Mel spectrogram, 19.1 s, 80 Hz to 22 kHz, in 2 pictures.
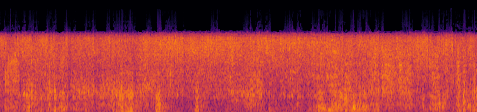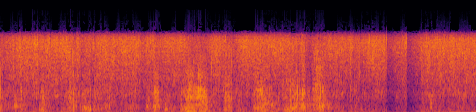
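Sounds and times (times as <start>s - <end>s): water splashing in a pool: 0.0s - 19.0s.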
